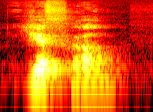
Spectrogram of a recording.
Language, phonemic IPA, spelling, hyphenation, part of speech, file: Dutch, /ˈjʏfrɑu̯/, juffrouw, juf‧frouw, noun, Nl-juffrouw.ogg
- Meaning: 1. young woman, normally unmarried 2. female teacher at a primary school or a nursing school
